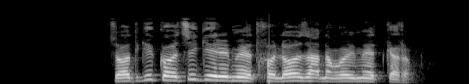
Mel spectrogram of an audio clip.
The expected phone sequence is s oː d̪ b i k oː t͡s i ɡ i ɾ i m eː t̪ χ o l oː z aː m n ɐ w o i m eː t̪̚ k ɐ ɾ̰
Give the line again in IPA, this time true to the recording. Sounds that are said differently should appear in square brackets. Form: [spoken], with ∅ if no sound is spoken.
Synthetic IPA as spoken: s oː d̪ [ɡ] i k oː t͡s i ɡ i ɾ i m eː t̪ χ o l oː z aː [∅] n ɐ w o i m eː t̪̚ k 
